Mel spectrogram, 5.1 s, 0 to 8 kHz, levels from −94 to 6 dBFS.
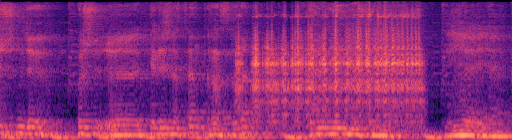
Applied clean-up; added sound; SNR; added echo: none; Coin (dropping); -1 dB; reverberation time 1.0 s.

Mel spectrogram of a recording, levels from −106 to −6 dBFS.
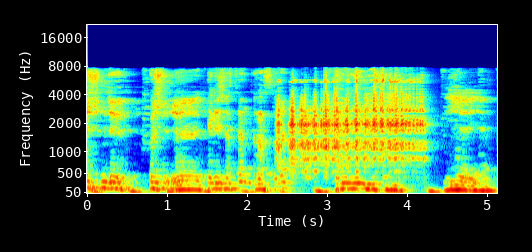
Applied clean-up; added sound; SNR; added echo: classical method WPE with log-MMSE.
